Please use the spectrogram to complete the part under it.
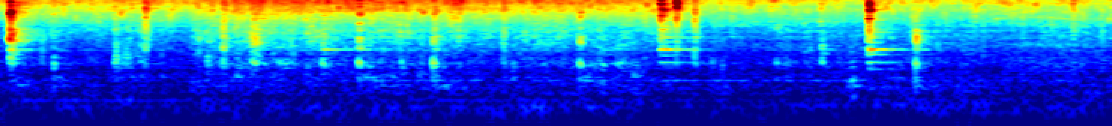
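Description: Mustard-seed tempering frying and crackling in hot oil while being stirred with a spoon, steady sizzle with scraping clicks and a few louder pops, close and alone with no talk.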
